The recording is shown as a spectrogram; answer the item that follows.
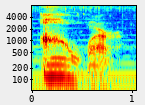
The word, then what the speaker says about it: hour: day time ساعة hour انتبهوا لهذه الكلمة، لا ننطق فيها حرف H في الأول. hour hour، ساعة hour، دقيقة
